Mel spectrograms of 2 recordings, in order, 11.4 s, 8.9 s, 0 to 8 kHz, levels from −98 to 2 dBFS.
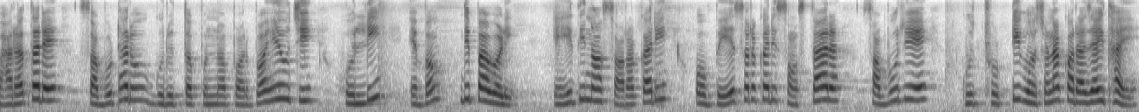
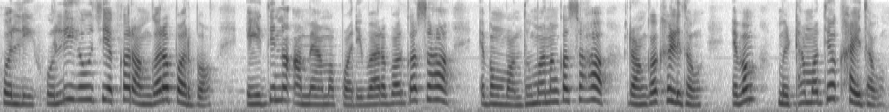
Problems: none marked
